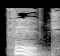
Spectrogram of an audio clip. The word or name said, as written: fidge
